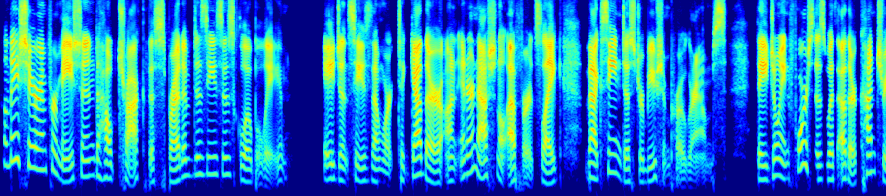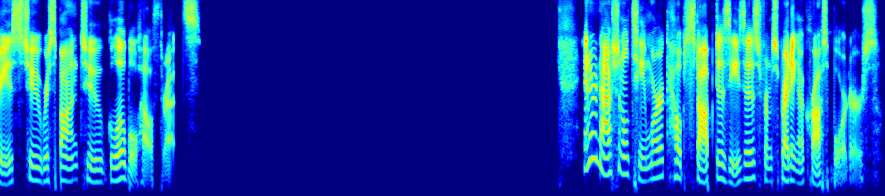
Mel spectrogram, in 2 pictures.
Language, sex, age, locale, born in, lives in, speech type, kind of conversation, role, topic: English, female, 40-44, en-US, United States, United States, read, expert-assistant, expert, What is the role of government in public health?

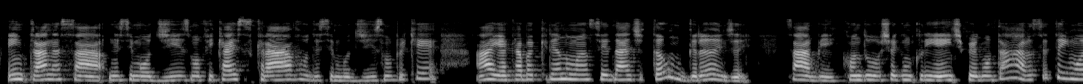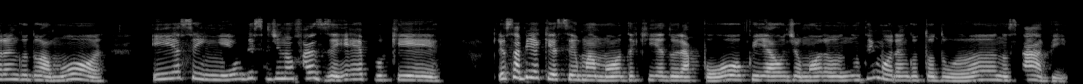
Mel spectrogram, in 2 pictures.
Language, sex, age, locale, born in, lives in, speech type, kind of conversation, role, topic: Portuguese, female, 45-49, pt-BR, Brazil, Italy, conversation, advice, user, Como posso lidar com o medo de falhar que me impede de tentar ideias novas?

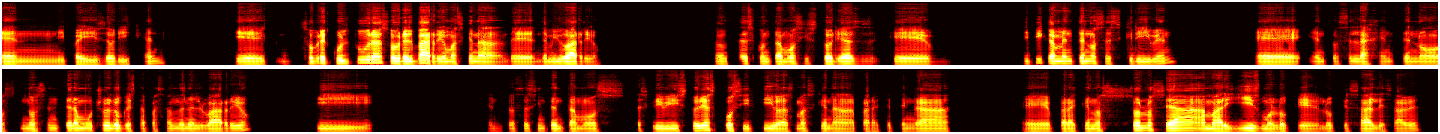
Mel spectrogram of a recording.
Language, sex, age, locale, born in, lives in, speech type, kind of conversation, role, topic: Spanish, male, 35-39, es-US, United States, Spain, conversation, unstructured, none, ¿Cómo imaginas tu carrera en cinco años?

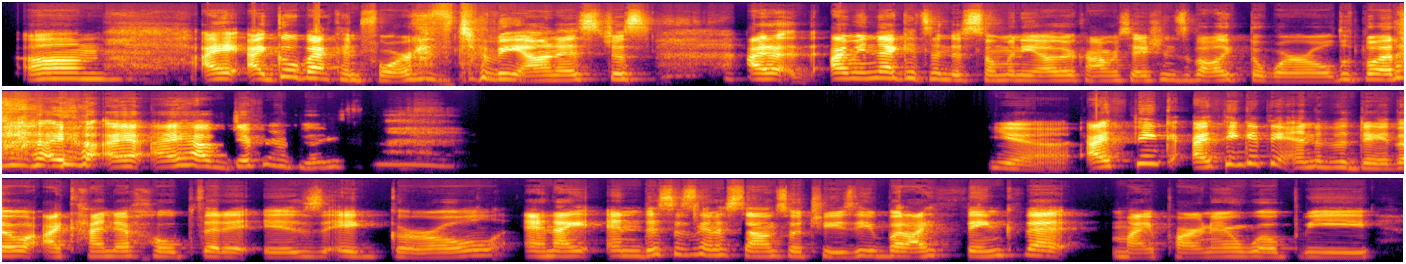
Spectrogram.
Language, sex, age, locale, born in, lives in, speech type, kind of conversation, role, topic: English, female, 35-39, en-US, United States, United States, conversation, advice, user, How can I cope with excitement and nervousness as I become a new parent?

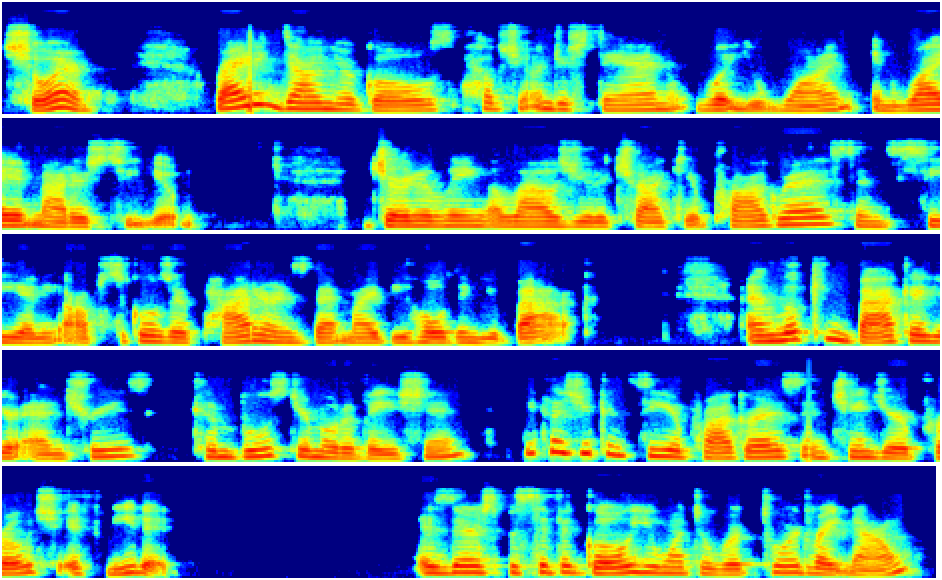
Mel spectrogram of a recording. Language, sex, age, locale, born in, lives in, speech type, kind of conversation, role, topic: English, female, 25-29, en-US, United States, United States, read, expert-assistant, expert, What are the advantages of keeping a journal?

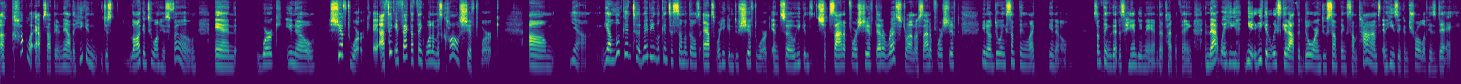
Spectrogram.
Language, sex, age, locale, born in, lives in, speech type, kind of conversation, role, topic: English, female, 55-59, en-US, United States, United States, conversation, advice, advisor, How can I set boundaries without feeling guilty?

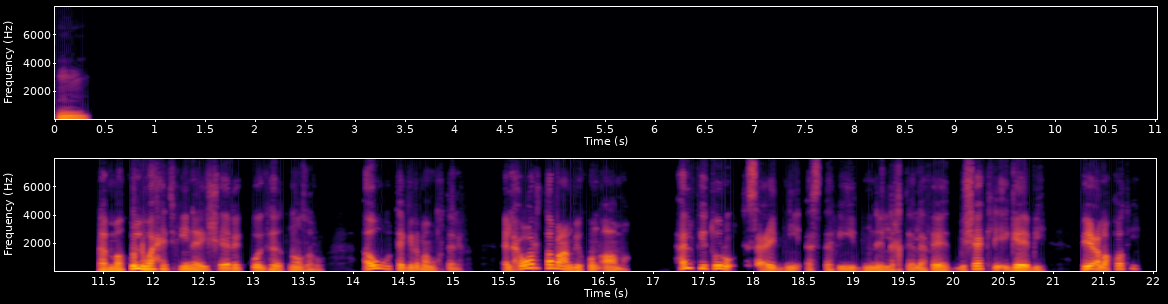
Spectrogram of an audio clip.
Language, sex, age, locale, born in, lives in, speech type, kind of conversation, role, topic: Arabic, male, 35-39, ar-EG, Egypt, Egypt, read, expert-assistant, asker, إزاي أقدر أبني علاقات صداقات قوية في مدينة كبيرة زي القاهرة، خصوصًا مع سرعة الحياة وتغير الناس؟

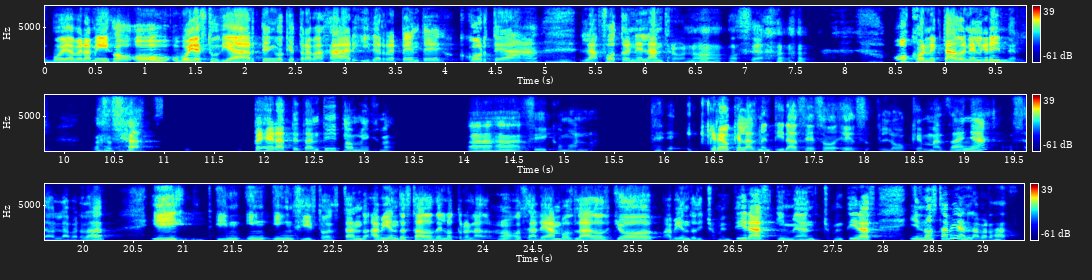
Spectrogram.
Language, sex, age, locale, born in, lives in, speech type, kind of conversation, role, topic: Spanish, male, 45-49, es-MX, Mexico, Mexico, conversation, unstructured, none, ¿Qué importancia tiene la confianza en una relación de pareja?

